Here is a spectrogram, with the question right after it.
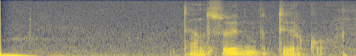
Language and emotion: Russian, neutral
